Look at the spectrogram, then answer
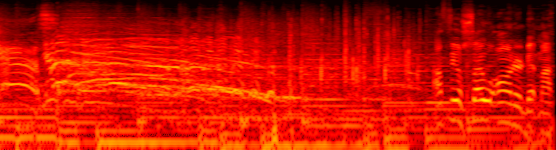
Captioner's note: everyone cheering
